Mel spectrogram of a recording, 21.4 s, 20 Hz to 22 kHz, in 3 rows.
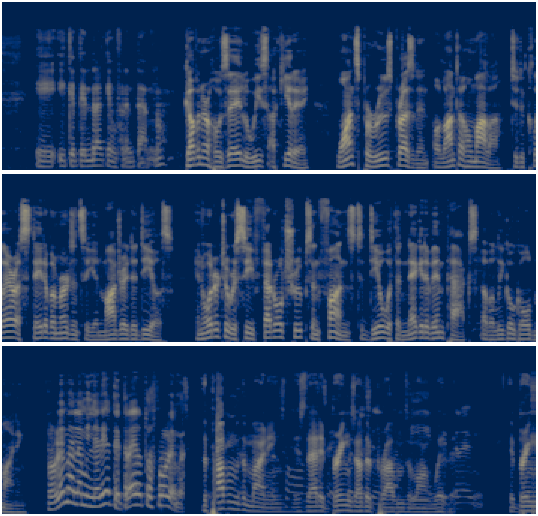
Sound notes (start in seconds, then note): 15.5 through translator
